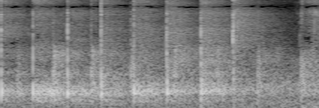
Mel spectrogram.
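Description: Handling noise from a hand-held camera as it is moved: a quick, uneven run of light taps and knocks, about a dozen in two seconds, over a muffled rumble.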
